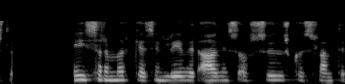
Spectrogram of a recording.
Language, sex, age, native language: Icelandic, female, 60-69, Icelandic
